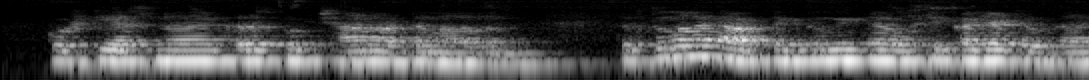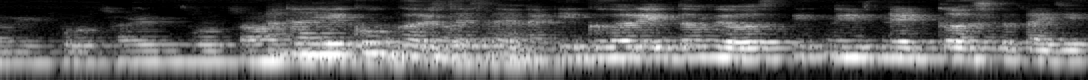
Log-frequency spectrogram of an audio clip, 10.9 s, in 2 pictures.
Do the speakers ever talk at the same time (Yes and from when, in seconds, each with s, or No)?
Yes, from 6.8 s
